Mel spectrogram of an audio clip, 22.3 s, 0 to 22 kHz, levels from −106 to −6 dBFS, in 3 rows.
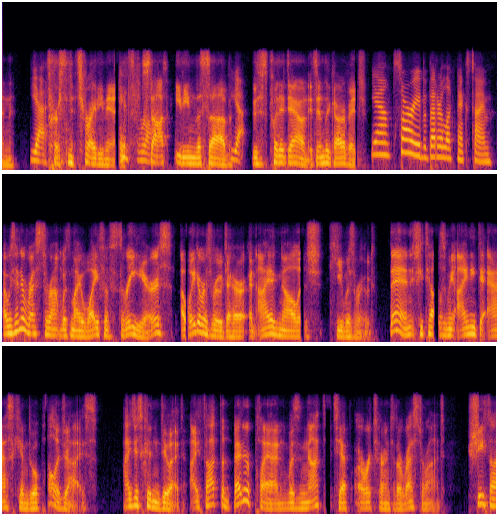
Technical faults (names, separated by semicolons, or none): lost AMR speech frames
